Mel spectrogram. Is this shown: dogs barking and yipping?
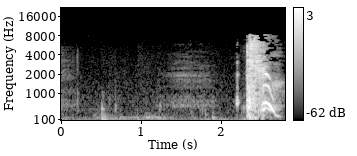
no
